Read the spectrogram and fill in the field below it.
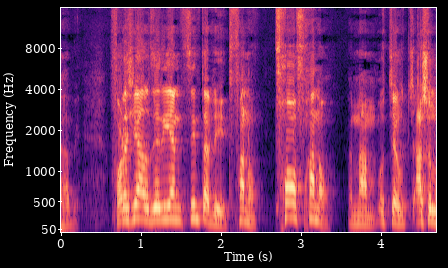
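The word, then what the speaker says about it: Fanon: দেখায় কিভাবে লড়তে হবে ফরাসি আল চিন্তাবিদ ফানো ফানো নাম আসল উচ্চারণটা উনি বলছিলেন পরাধীন জাতিগোষ্ঠী লড়াইয়ের ভিতর দিয়ে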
